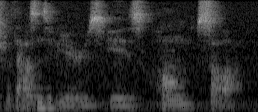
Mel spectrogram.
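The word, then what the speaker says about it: Hong Sau: And the mantra that's been used for thousands of years is Hong Saw. So Hong, like, rhymes with gong, and saw, as if you saw something.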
